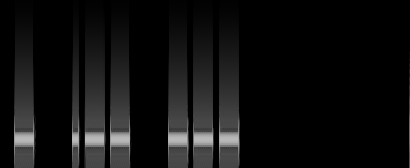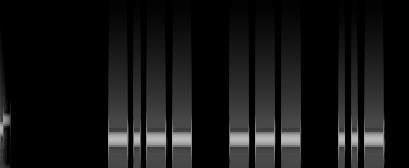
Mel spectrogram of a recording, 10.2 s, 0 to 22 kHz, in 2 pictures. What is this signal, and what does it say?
Morse code, heard as a keyed tone, about 15 wpm, spaced as for 11 wpm, 700 Hz. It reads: TWO YOU
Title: 2x Character Spacing - Top 300 Words - 15wpm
